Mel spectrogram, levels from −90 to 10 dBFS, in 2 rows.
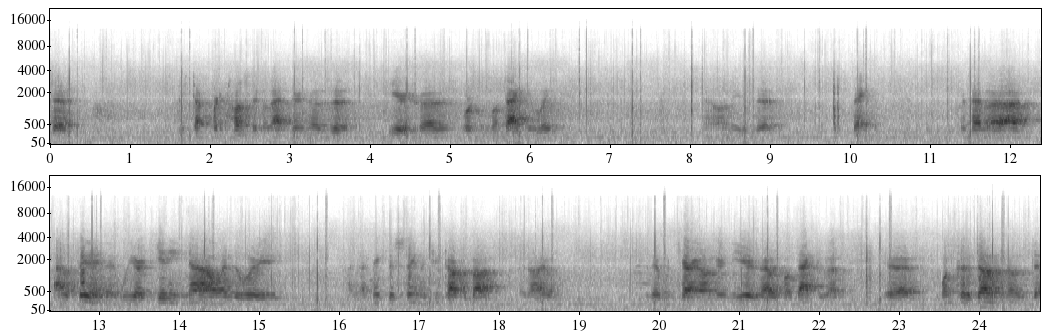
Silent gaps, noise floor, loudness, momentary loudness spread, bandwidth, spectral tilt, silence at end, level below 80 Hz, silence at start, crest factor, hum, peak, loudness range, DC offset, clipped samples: none; -43 dBFS; -22 LUFS; 24 LU; 13 kHz; -5 dB/octave; 0 s; -56 dBFS; 0 s; 22 dB; none; 0 dBFS; 11 LU; under 0.1%; under 0.1%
